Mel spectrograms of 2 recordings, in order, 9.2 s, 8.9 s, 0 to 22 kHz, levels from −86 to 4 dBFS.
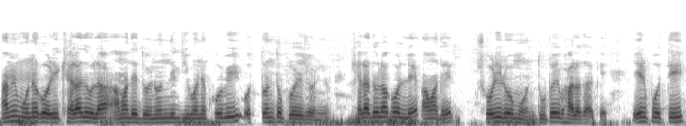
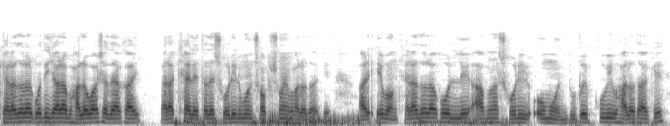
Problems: none marked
